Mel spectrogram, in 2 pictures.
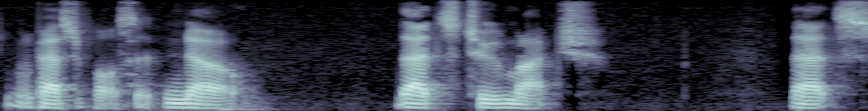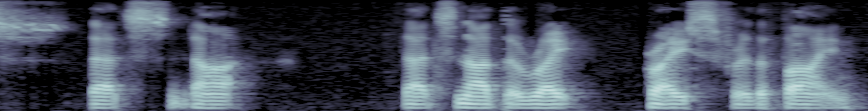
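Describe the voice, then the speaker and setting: A man telling a story informally, acting out the dialogue, with a halting, pausing delivery and a creaky voice. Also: fairly low pitch, level tone. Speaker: storyteller, pastor. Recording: dull, muffled lo-fi recording.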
